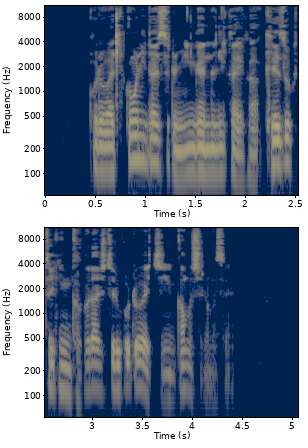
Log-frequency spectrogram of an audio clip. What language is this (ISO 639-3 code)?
jpn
